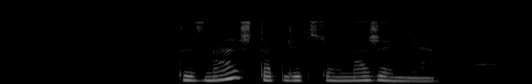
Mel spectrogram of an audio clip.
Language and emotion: Russian, neutral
